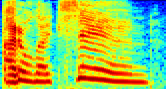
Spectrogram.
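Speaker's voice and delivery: very high whine with "sand" drawn out. Retelling a game where Anakin's attacks missed: whiny Anakin voice. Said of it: "Anakin went".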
